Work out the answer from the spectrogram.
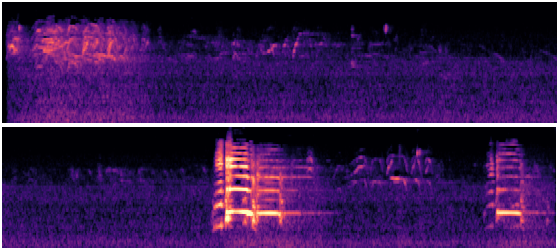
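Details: Whooping cranes, frisky in the morning at close range on their wintering grounds in Rockport, Texas, give a loud, brassy trumpeting burst near the end, then a shorter bugled note; faint higher bird chatter and low noise come before.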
